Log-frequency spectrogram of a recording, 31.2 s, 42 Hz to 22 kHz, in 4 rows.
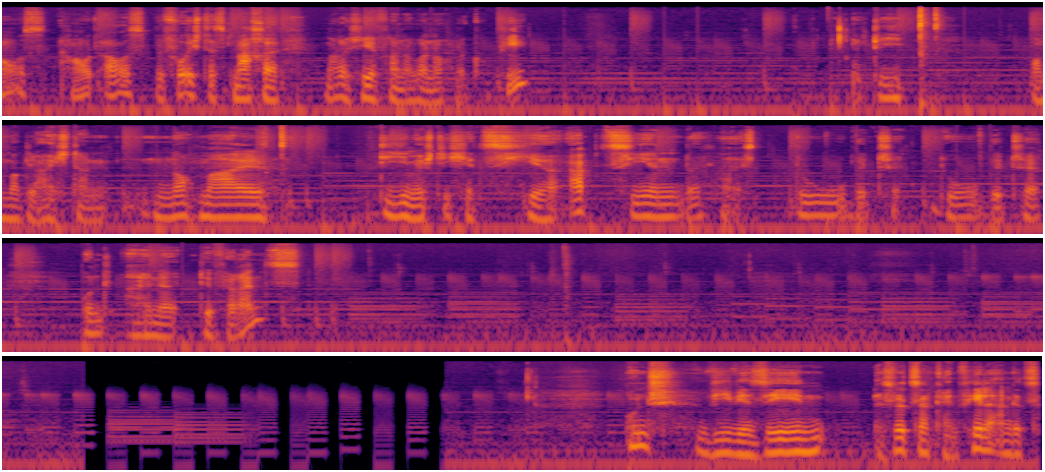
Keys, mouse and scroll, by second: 0.2 click, 1.2 click, 3.3 click, 5.1 scroll down 2, 5.9 click, 6.9 space, 9.3 click, 9.8 space, 11.7 click, 13.1 click, 14.6 shift+click, 17.4 click, 29.0-29.4 scroll down 2, 31.0-31.2 scroll up 2.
